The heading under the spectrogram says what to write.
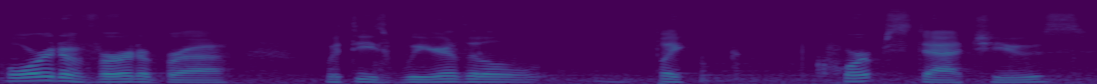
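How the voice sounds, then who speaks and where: A man gives improvised, casual game commentary in a rambling, halting way, often restarting and trailing off. His voice sits at an average male pitch, with steady noise audible behind it. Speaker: let's play podcast host.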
